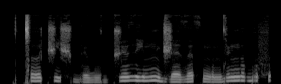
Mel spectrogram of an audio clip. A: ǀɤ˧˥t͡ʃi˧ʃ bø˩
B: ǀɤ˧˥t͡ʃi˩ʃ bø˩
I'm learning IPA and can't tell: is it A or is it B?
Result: A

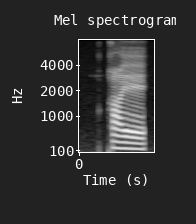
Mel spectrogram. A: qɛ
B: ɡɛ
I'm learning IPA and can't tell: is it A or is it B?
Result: A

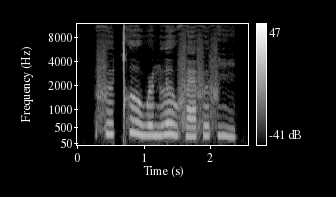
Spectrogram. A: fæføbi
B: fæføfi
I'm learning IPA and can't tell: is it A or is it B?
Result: B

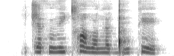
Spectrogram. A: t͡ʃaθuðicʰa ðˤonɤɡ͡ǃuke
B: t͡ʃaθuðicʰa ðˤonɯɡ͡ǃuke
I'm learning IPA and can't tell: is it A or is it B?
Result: A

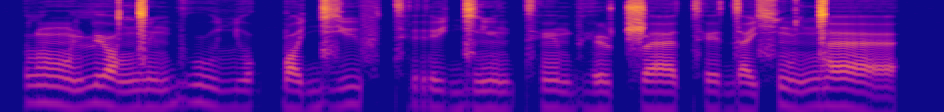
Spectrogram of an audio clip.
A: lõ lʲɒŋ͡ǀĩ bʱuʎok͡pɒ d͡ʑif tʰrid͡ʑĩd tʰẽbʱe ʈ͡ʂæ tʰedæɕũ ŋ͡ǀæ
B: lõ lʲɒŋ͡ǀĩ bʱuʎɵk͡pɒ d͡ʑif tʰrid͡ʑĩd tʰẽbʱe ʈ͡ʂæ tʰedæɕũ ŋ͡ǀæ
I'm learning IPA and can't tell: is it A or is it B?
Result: A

